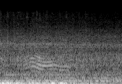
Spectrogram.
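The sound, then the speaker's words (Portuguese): A large tractor preparing land for planting an almond orchard on a small hill some tens of kilometres from Beja, in the Baixo Alentejo, rumbles steadily, a loud, deep, continuous drone with a faint tonal whine rising briefly above it. “recebe-nos num trator dos grandes com que prepara um terreno para plantar um amendoal num pequeno monte a umas dezenas de quilómetros de Beja.”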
